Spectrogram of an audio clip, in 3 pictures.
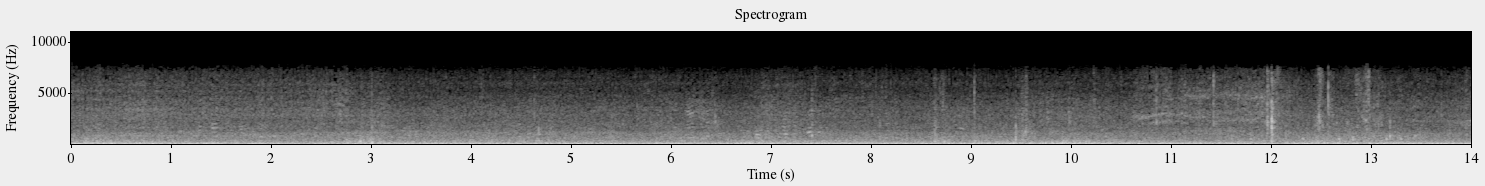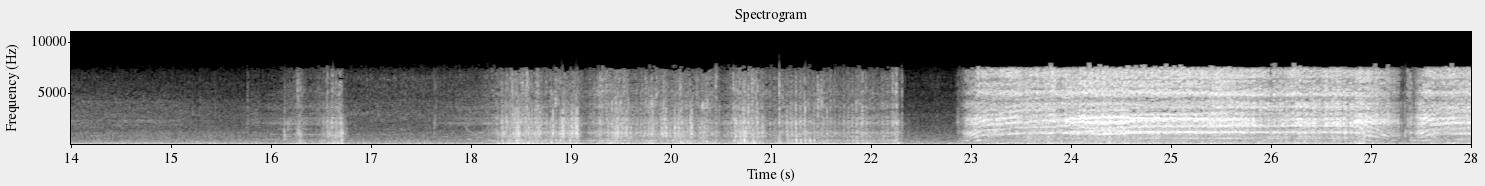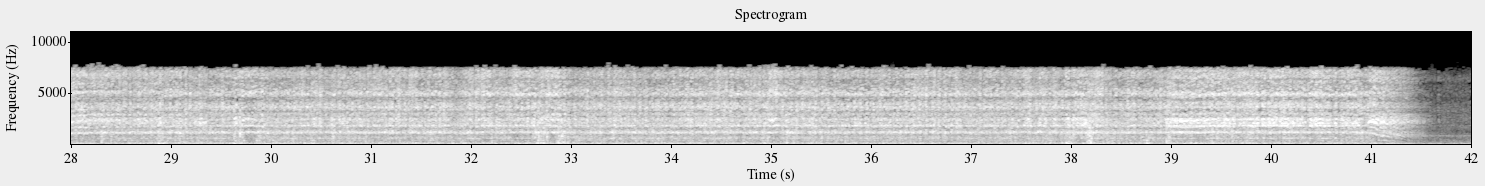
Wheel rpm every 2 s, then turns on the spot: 0, 0, 0, 0, 0, 0, 0, 0, 0, 20, 20, 60, 160, 110, 160, 160, 160, 160, 160, 160, 80.
18-22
